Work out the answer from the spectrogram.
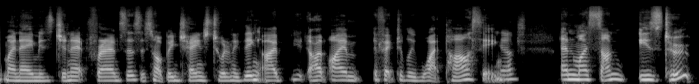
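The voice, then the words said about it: Broad Australian accent. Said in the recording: “I have, you know, a broad Australian accent.”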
